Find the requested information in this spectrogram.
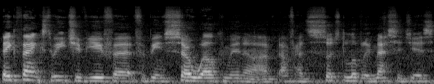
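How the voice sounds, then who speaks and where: Amid audible room echo and noticeable background noise, a man with a British accent talks at a fairly quick pace in an enthusiastic tone. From England. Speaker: company general manager. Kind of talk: recorded video message. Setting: corporate office.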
